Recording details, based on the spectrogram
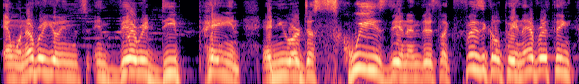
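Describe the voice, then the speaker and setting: A man's voice: sits high, expressive, brisk, soft background music. A man with a Romanian accent preaching a sermon earnestly, pressing hard on key phrases. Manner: earnest, rises to emphatic stresses on key phrases.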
